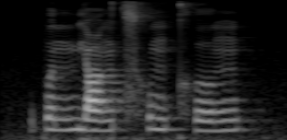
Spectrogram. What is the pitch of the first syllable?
rising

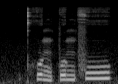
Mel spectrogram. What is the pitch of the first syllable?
low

